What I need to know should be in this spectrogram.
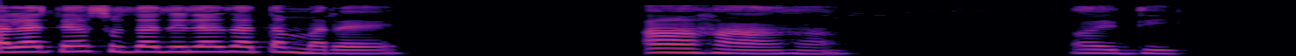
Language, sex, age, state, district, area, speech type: Goan Konkani, female, 18-30, Goa, Canacona, rural, spontaneous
